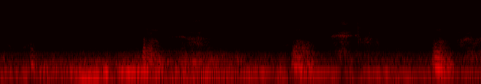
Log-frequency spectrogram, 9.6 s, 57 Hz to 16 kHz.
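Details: Sleeping cat snoring: soft, low, rattling snores about every three seconds, near 20 breaths a minute, over a steady low room hum.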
